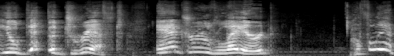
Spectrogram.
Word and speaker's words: Laird: It's not L-A-R-D. L-A-R-D would be lard. This is L-A-I-R-D, so I would say it's layered. Layered, like you're layering pizza. You're layering a lasagna.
